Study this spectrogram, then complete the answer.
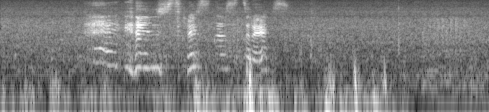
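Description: A woman laughs loudly close by.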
